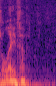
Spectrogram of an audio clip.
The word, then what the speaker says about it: Olathe: Yeah, Olathe. It's wonderful. It's actually pronounced Olathe.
